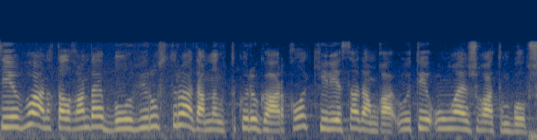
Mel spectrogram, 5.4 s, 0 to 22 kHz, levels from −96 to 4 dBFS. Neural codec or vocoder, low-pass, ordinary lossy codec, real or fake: none; 7.2 kHz; none; real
